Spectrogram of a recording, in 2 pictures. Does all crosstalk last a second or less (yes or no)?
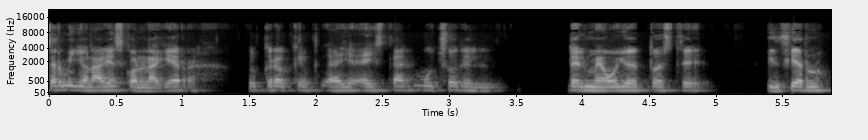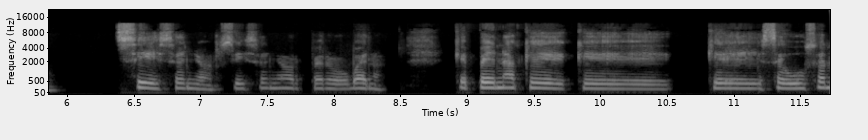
yes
